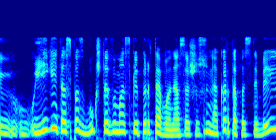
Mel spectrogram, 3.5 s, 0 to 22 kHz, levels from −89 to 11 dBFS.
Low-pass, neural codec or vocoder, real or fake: 7.2 kHz; codec, 16 kHz, 4 kbps, X-Codec, HuBERT features, trained on balanced general audio; fake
